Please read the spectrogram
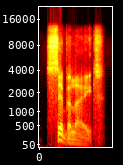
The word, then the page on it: sibilate: British English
